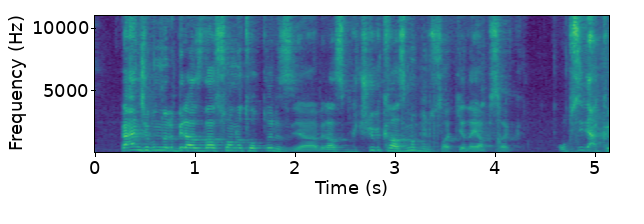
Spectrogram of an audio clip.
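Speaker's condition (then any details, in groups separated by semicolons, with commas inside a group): No condition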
